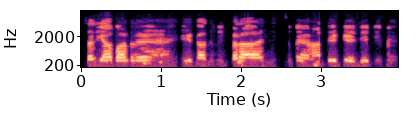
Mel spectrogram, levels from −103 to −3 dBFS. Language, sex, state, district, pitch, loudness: Hindi, male, Bihar, Saharsa, 155 Hz, -16 LUFS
